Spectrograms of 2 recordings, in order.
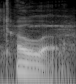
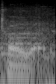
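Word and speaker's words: Ptolo: Oh, I keep forgetting the P is silent. It's Tolo. Oh, that's right. That's right. It's just Tolo.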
